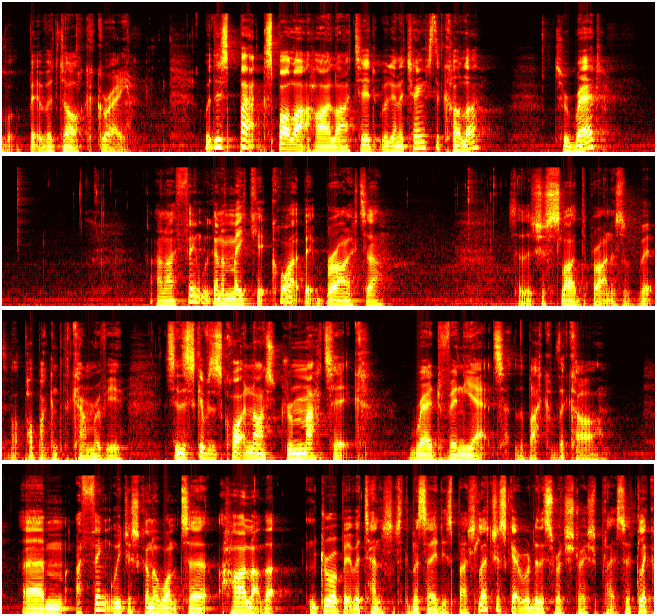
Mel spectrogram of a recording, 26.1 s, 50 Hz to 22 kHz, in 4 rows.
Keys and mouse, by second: 4.4 click, 8.8-11.2 drag, 13.1 KP_0, 24.9 click.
